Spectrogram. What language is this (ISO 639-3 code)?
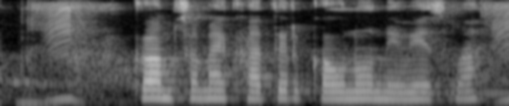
bho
